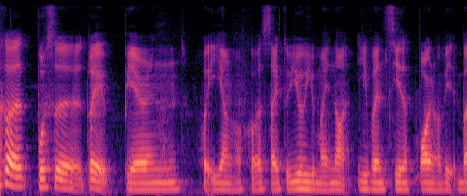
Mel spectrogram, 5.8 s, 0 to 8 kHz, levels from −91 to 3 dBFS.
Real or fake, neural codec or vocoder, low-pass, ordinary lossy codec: real; none; 7.2 kHz; AAC, 48 kbps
